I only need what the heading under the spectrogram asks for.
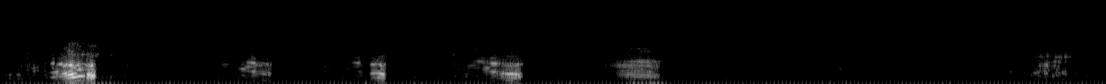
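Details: Carpathian stag in the Bucovina breeding season, September 2022, giving a loud hoarse roar followed by a series of fainter grunting bellows spaced a second or two apart.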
